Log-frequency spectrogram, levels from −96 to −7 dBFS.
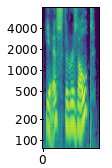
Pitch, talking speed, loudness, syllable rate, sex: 170 Hz, 160 wpm, -14 LUFS, 4.0 syllables/s, female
